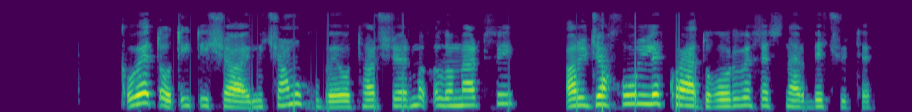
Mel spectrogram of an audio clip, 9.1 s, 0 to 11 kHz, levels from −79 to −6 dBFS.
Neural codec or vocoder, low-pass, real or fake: none; 7.2 kHz; real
